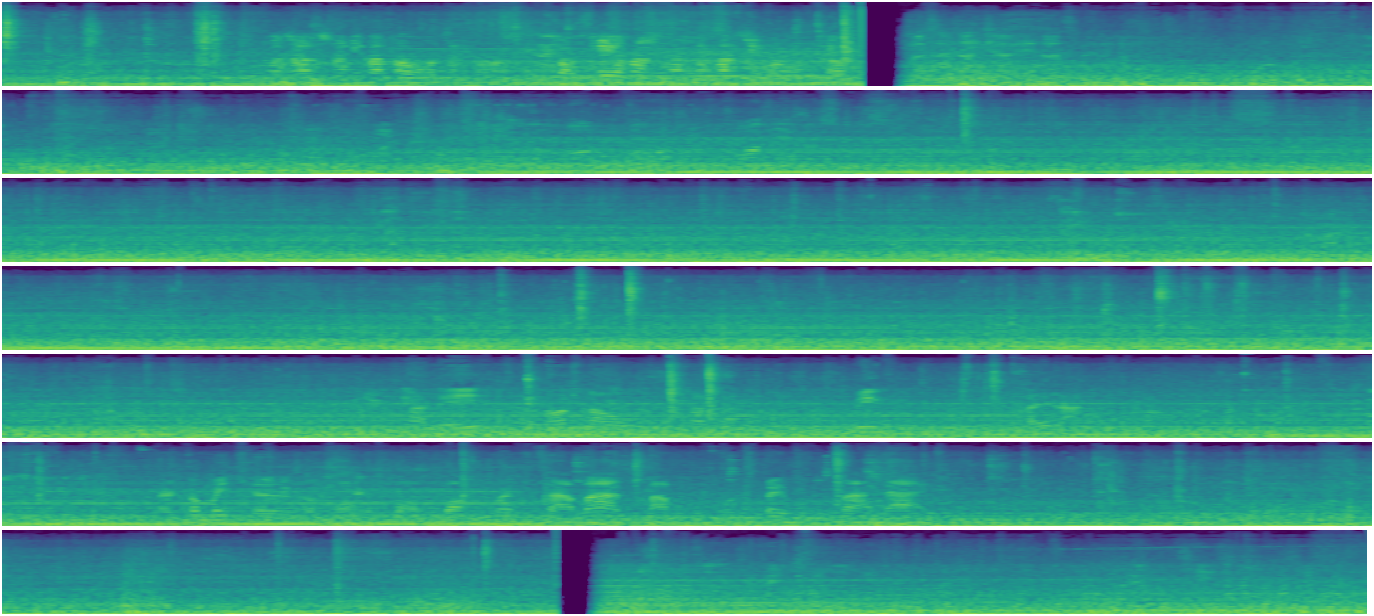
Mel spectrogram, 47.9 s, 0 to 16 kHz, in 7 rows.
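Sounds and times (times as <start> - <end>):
train wheels rumbling: 0.0 - 47.9.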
